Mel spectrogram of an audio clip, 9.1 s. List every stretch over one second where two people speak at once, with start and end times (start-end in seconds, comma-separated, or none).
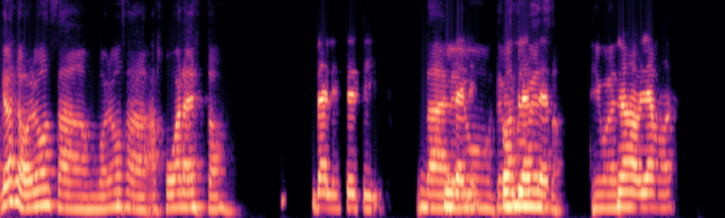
5.5-7.0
